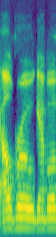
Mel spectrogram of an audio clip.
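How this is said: The name is said with an American pronunciation. "because we're in America, damn it. We're gonna speak American"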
